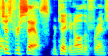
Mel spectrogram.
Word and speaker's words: Versailles: think is how veres Ohio is just Versailles but it's just for sales which is awesome for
